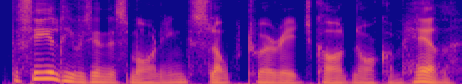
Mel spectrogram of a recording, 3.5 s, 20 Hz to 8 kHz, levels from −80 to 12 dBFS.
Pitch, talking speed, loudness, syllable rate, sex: 100 Hz, 240 wpm, -21 LUFS, 6.2 syllables/s, male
